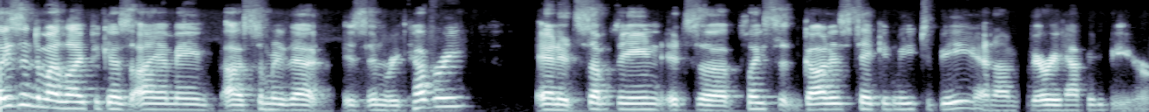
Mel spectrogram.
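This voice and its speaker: A woman talks at a fairly quick pace with a fairly low pitch. Her pitch varies in an ordinary way while her loudness swings widely. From Oregon, US Pacific Northwest. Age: 60s. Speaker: addiction counselor. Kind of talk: interview testimony.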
